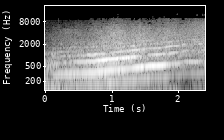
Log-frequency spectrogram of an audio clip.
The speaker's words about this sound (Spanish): Son los motores de los Fórmula 1 que en teoría tienen que circular y disputar el Gran Premio de Arabia Saudí el próximo domingo.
